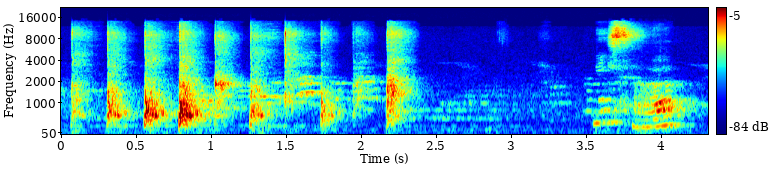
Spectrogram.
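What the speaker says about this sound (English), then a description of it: "Give applause everyone." Students in a classroom clap for a classmate who got the high score, about ten sharp, distinct claps in quick rhythm at first, then the clapping stops and a voice and other talk take over.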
